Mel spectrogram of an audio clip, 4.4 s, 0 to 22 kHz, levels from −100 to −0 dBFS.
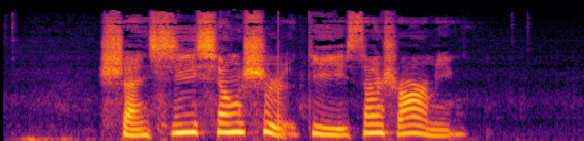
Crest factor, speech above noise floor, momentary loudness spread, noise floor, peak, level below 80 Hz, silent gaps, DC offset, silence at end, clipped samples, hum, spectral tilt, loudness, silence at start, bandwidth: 14 dB; 52 dB; 11 LU; -65 dBFS; 0 dBFS; -48 dBFS; none; under 0.1%; 0.9 s; under 0.1%; none; -3.5 dB/octave; -13 LUFS; 0.2 s; 16 kHz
